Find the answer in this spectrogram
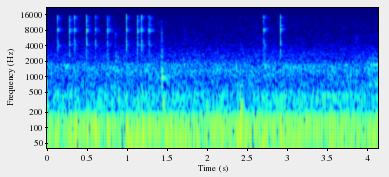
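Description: Faint computer keyboard clicks: a quick run of keystrokes in the first second or so, then two more later on, over a low steady hum.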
